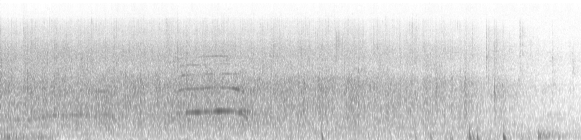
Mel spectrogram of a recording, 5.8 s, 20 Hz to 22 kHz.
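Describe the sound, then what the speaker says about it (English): Audience applause at the Maid of Petroleum pageant contest: a sustained wash of many hands clapping in a hall, swelling slightly then gradually thinning out, with a few louder individual claps near the end. "Let's give another round of applause for contestant number 1."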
